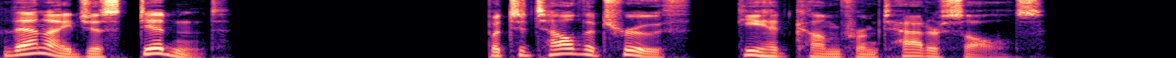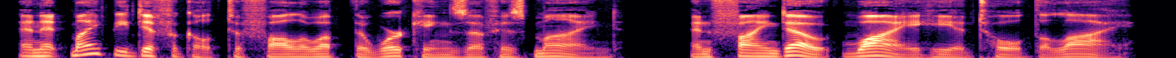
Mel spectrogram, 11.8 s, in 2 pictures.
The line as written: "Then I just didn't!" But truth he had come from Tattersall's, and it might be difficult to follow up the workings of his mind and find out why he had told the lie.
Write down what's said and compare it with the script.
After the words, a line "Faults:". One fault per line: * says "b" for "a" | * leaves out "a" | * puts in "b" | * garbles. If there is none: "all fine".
"Then I just didn't!" But to tell the truth he had come from Tattersall's, and it might be difficult to follow up the workings of his mind and find out why he had told the lie.
Faults:
* puts in "to tell the"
